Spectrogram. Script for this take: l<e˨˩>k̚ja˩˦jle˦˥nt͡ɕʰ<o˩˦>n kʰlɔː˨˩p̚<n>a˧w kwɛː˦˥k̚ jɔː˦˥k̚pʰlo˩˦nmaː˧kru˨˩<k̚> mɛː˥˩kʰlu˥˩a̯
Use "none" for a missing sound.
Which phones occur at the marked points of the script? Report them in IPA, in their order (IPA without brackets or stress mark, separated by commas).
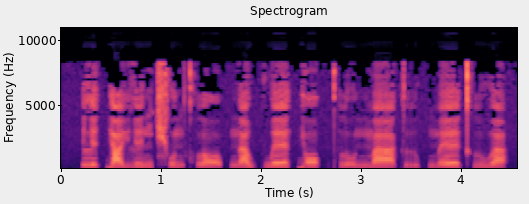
e˦˥, o˨˩, n, k̚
